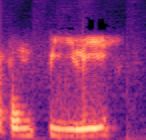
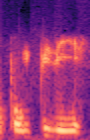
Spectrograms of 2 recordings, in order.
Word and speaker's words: Pompili: Barbara Pompili, o Pompili se lo vogliamo pronunciare alla francese, ministra dell'ecologia, ed ha un ruolo molto alto nel protocollo del governo.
